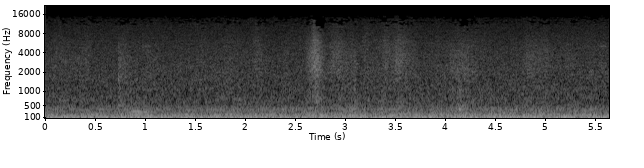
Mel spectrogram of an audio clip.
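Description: Pillows thump softly as they are placed on a bed.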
